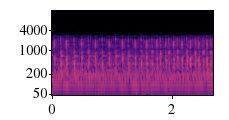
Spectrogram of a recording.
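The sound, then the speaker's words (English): A Geiger counter clicks rapidly and steadily as its detector rod tests a radioactive bee, its dense crackling pulses running almost like a buzz over a constant low hum, with no voices present. “Happy, listen to that counter. This bee is full of radioactivity.”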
